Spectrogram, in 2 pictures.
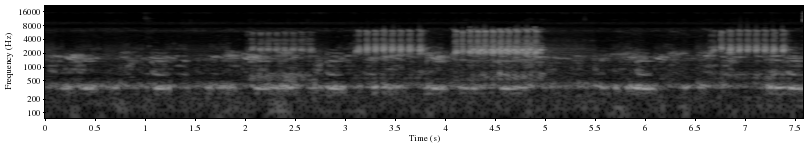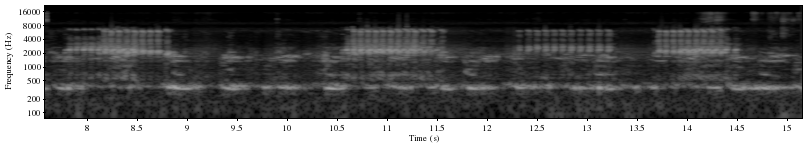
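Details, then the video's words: Nighttime frogs singing while it rains, repeated pulsed rasping bouts of one to two seconds, often in pairs, over a steady humming background chorus of many callers. "frog singing in the dark night when it rains"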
